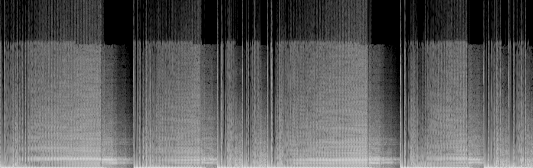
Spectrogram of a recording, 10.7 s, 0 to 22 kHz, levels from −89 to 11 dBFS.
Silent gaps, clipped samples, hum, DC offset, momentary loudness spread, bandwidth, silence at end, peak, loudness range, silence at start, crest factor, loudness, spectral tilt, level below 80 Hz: none; 20%; none; 20%; 4 LU; 16.5 kHz; 0 s; 0 dBFS; 1 LU; 0 s; 4 dB; -9 LUFS; -4.5 dB/octave; -6 dBFS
